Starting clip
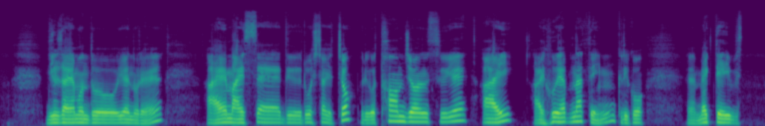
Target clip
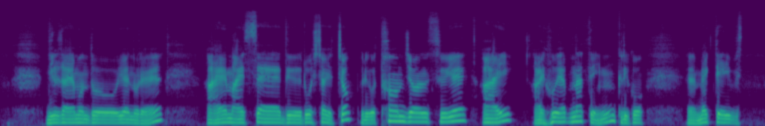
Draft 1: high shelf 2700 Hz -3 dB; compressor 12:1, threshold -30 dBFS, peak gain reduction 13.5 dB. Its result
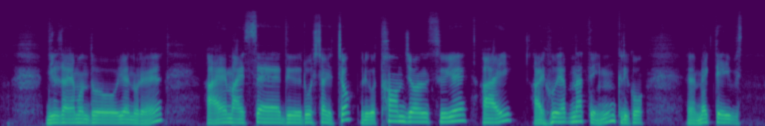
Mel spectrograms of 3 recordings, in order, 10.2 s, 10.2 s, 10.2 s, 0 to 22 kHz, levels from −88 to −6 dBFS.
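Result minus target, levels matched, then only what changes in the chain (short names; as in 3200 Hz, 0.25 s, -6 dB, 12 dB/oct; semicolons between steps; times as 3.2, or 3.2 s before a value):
1000 Hz band +6.5 dB
add first: Butterworth band-stop 770 Hz, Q 1.2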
